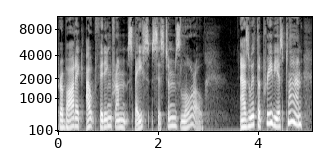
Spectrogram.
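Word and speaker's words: Loral: So, a group of three United States companies, NanoRax, United Launch Alliance, and Space Systems Laurel, that's spelled L O R A L, has now been contracted to examine whether building a recycled space station will work.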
